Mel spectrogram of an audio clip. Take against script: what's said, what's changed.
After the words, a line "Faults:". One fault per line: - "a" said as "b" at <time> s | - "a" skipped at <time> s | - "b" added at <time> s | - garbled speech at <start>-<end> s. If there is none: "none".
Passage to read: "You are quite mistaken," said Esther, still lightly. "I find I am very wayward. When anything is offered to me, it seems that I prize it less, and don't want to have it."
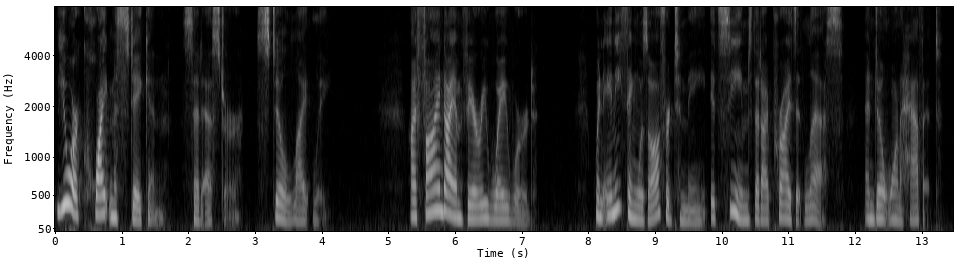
"You are quite mistaken," said Esther, still lightly. "I find I am very wayward. When anything was offered to me, it seems that I prize it less, and don't want to have it."
Faults:
- "is" said as "was" at 8.7 s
